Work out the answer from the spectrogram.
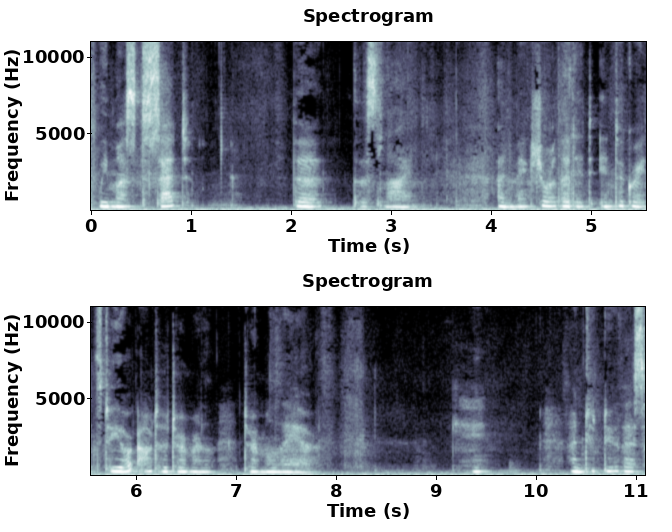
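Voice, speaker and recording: A woman whispering close to a fluffy microphone in a breathy ASMR roleplay as a gentle, earnest alien, repeating words softly and deliberately. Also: sits high, a little hiss or hum, low-quality recording. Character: gentle, earnest female alien fussing over a visitor. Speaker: ASMR performer.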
